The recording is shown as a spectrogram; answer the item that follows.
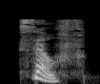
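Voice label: "self", British English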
